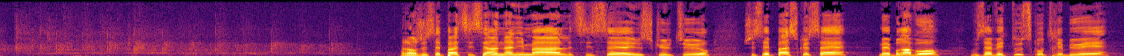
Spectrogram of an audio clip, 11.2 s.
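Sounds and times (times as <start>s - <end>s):
audience applauding: 0.0s - 3.6s
speech: 4.0s - 11.2s.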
